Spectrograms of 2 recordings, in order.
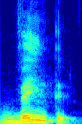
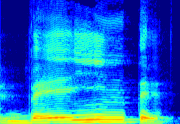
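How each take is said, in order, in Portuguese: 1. A palavra é dita depressa. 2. A palavra é dita devagar e com cuidado. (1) "Só que falamos mais rápido" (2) "é vinte"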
